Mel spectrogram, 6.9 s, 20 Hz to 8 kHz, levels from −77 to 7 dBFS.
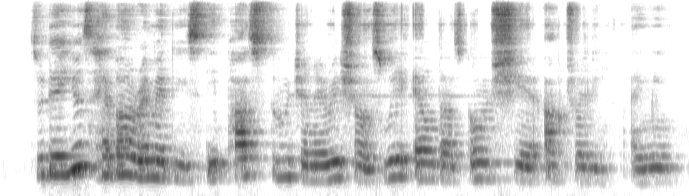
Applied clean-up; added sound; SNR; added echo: neural separator model SepFormer DNS4.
